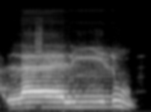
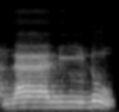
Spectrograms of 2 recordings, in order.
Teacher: Jadi la itu di gigi, sedangkan na itu di gusi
